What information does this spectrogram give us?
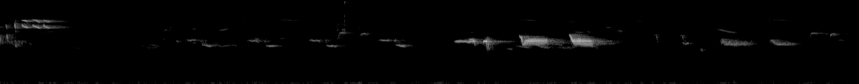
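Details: Birds singing in a forest: a high buzzy opening note, then a string of short chirps and whistled notes, louder rich warbles in the middle, tapering to scattered twitters.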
